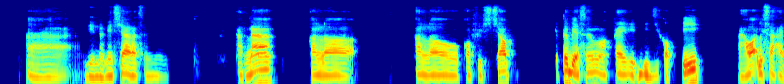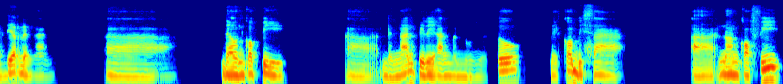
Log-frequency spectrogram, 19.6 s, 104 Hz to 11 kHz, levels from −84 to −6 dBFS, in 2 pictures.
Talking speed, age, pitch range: 100 wpm, 20-39, 80-95 Hz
